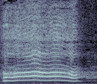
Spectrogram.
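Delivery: put-on very high, loud baby "ah"; squealed baby "ah" sound; baby feeding noise. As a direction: mimic a baby opening for milk. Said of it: "They, they sit there and go".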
